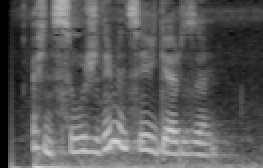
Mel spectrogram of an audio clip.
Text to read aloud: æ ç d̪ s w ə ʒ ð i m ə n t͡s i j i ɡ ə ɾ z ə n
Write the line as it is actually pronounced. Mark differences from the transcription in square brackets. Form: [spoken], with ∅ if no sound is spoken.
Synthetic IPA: æ ç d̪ s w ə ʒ ð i m ə n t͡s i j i ɡ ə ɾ z ə n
